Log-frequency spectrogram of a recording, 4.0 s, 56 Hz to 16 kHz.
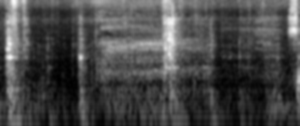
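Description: Aluminium crankcase halves of a Honda TRX400EX bottom end knocking and scraping against each other as the right case half is worked loose and lifted off the left half. There are three sharp knocks about a second apart, with a rubbing scrape between them.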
